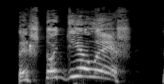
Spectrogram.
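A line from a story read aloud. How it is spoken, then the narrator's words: Indignant shout. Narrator (Russian): закричал на него второй альбатрос, от негодования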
